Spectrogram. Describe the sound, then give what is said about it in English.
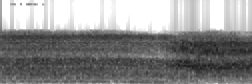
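A car engine whines steadily as it comes over the rise of a rough road at night with its headlights on, then tires skid and screech loudly over rough ground near the end, with no voices. “I heard the whine of a car coming over the rise in the rough road as the first glimmer of the headlights stabbed the darkness.”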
